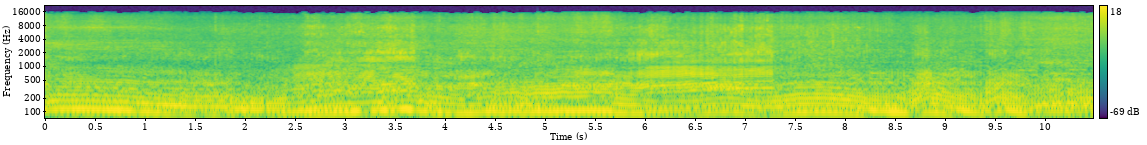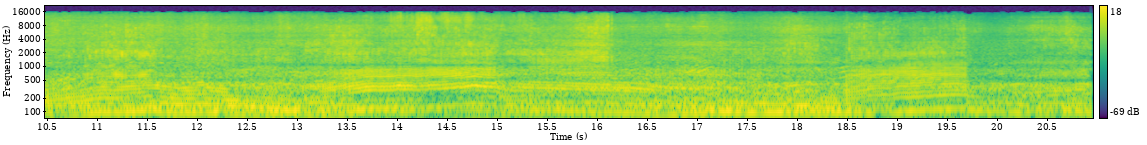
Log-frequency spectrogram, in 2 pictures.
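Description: Dirt bike engines whine and rev loudly nearby, rising and falling in pitch.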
